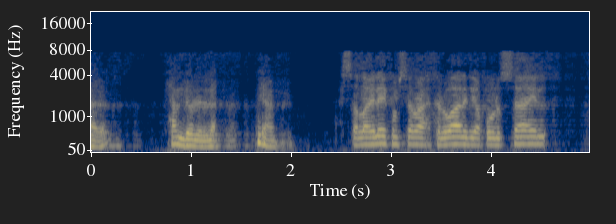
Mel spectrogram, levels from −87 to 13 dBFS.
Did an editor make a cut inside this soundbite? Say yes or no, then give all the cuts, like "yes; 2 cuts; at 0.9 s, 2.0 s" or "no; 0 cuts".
no; 0 cuts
